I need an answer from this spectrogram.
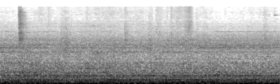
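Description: Steady rumble and low hum of a train heard from inside the passenger carriage, with a light click shortly after the start.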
